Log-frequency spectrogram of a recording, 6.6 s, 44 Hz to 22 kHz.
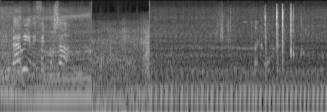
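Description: A Renault R5 Turbo 2 engine, loud and close from inside the car while driving, climbs in pitch under acceleration, shifts abruptly, then settles into a steady droning growl.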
